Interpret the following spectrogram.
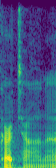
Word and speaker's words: Kartana: Pronounced Kartana, okay.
